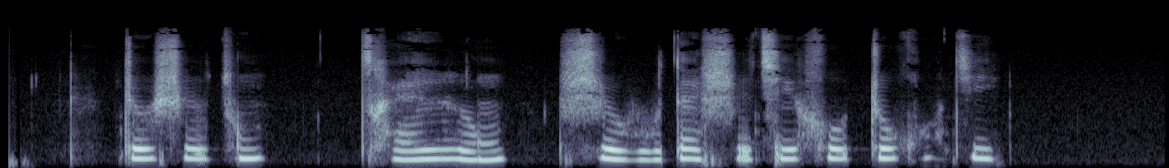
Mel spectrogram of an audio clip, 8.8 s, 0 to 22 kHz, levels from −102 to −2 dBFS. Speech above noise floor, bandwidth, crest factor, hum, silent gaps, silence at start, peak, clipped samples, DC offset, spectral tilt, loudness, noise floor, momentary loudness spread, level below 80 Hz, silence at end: 53 dB; 10.5 kHz; 16 dB; none; none; 0.1 s; -10 dBFS; under 0.1%; under 0.1%; -4.5 dB/octave; -26 LUFS; -78 dBFS; 12 LU; -74 dBFS; 1.3 s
